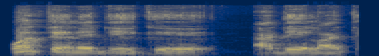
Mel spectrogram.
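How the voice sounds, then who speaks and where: A man with a husky voice hosting a live-stream, giving rambling, earnest reaction commentary. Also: sits low, normal speed, mellow. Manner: rambling, earnest, repeats "you know what I'm saying". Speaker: streamer host.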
